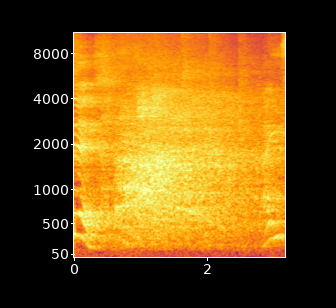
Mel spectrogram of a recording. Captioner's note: audience laughing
